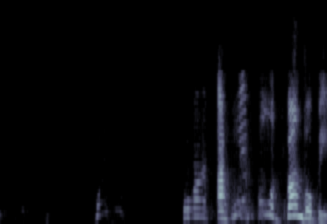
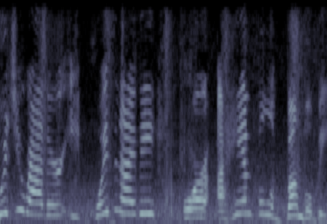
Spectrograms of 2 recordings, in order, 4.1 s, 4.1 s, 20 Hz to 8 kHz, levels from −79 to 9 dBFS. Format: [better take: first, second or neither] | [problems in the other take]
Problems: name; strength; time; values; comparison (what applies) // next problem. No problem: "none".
second | noise reduction (neural mask model DeepFilterNet 3)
